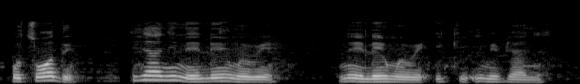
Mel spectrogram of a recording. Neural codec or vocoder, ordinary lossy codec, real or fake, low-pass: none; none; real; none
